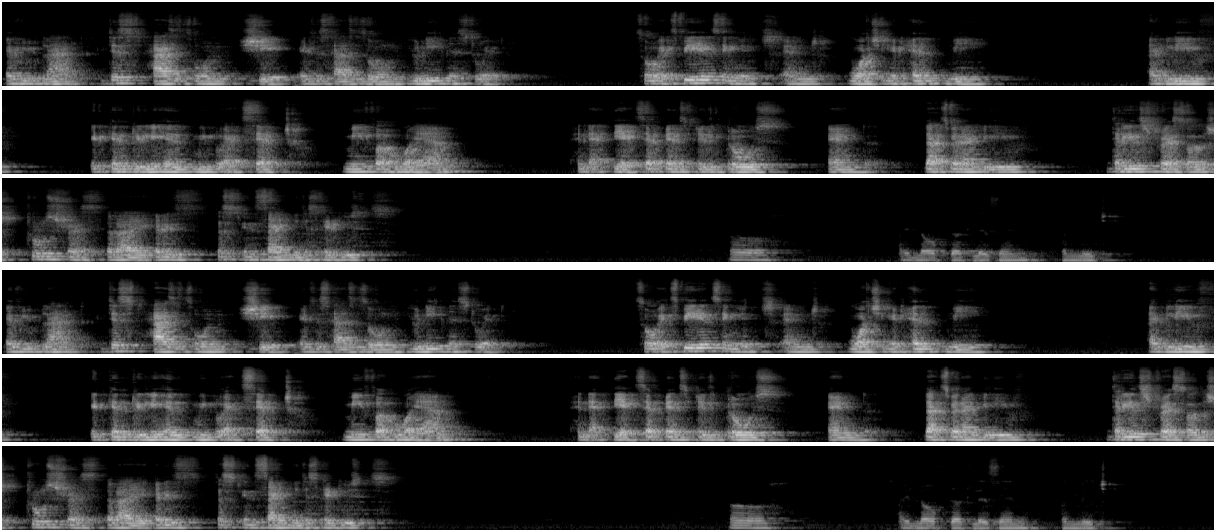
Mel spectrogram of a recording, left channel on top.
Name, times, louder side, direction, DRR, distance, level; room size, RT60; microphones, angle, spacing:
voice 1, 0.0-0.7 1.1-4.9 6.3-8.2 8.5-9.7 11.5-12.1 13.0-15.1 15.5-16.6 17.8-19.9 20.4-20.8 21.3-22.3 23.2-28.1, right 1 dB, 15° right, -3 dB, 7.3 m, -22 dB
voice 2, 31.5-31.9 33.4-34.3 35.0-35.3, right 2 dB, 60° right, 6 dB, 0.6 m, -32 dB
22.0 x 17.0 x 2.2 m, 0.64 s
head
